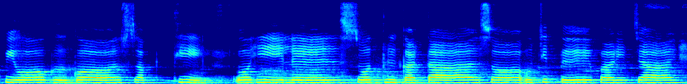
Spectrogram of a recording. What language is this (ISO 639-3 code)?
mai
